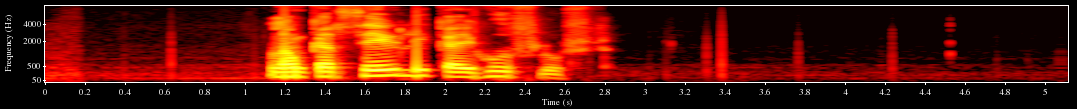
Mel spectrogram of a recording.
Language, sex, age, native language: Icelandic, male, 20-29, Icelandic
